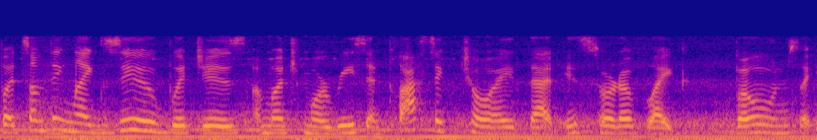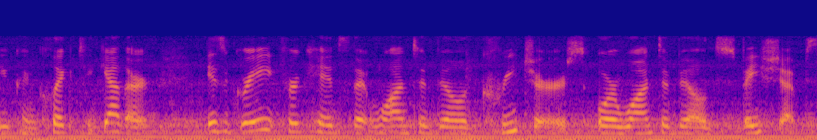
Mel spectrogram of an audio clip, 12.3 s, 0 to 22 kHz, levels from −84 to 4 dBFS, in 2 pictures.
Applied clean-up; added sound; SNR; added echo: none; Engine; 4 dB; none.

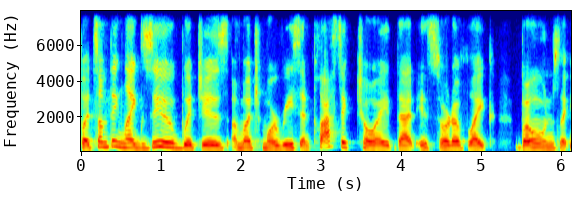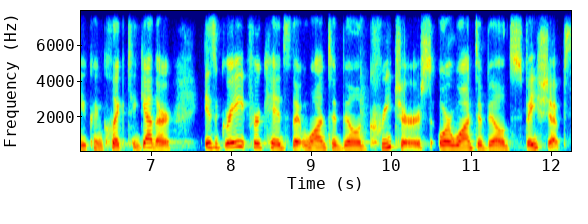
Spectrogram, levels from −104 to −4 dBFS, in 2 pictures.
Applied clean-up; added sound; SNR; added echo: none; none; none; none.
